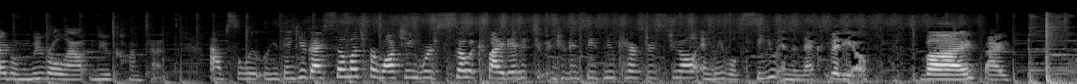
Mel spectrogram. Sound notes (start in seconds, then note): 2.7 train chugging sounds; 9.5 upbeat music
